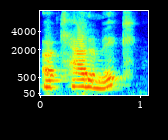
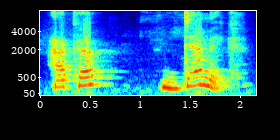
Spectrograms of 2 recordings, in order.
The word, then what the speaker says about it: academic: okay it is not academic it okay it is academic it is academic academic the stress is on the middle okay acemic academic this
